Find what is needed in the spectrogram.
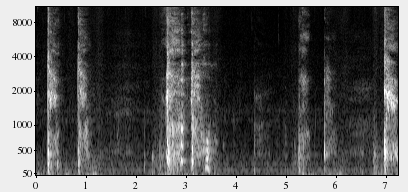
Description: More chest cold coughing...enjoy!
